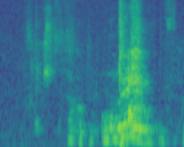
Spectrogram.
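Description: A man's voice making strained, wordless vocal sounds, growing into a loud outburst about one and a half seconds in, as from effort on a heavy homemade concrete barbell.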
